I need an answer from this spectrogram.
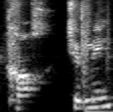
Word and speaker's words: Koch Chemie: Pero nada, aquí tenemos a nuestro amigo Diego de Koch Chemie, así es como se pronuncia, ¿no? Koch Chemie.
